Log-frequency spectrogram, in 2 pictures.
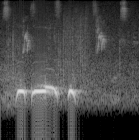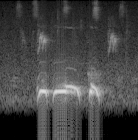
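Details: Two clear three-part coos of a Eurasian collared dove, low and rounded with the long middle note slightly rising, accompanied by light high twitters of other birds.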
